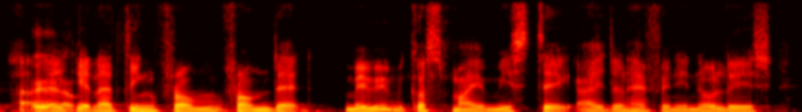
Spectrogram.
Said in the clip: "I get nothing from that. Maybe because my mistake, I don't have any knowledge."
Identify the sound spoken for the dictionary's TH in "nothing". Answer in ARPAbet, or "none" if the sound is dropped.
T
